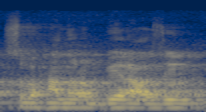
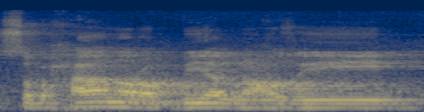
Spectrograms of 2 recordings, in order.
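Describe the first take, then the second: First: It is said in a rushed, hurried way. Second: It is said slowly, gently and lovingly.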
